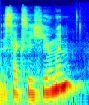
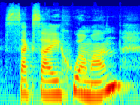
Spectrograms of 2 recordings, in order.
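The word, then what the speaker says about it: Sacsayhuamán: Sexy Human. Ähm, in Wirklichkeit spricht man es aus wie Saksai Huaman.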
